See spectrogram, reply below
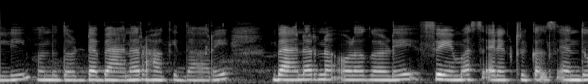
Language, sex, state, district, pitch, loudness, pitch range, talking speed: Kannada, female, Karnataka, Bidar, 210 Hz, -18 LUFS, 205-220 Hz, 120 wpm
